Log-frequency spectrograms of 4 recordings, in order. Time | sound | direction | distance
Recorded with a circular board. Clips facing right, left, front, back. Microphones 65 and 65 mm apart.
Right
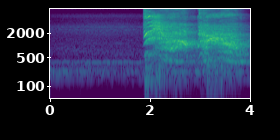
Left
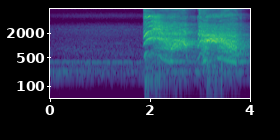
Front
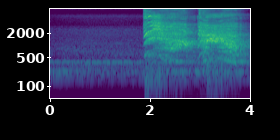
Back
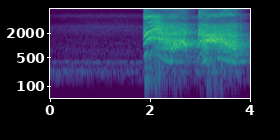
1.9 | a scream | 130° left | 2.0 m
